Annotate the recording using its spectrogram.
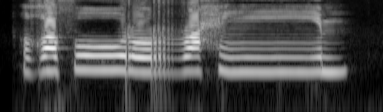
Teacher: ہم تنوین کو را میں ملا کے بغیر غنہ سے لیکن تشدید کے ساتھ یہ حکم کو ادا کریں گے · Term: ادغام بغیر غنہ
